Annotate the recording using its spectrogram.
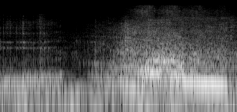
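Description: Lion roar sound effect, deep and sustained, growing louder about a second in.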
